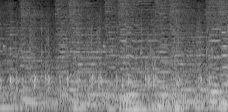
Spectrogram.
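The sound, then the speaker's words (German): Horse hooves clip-clopping from a horse-drawn carriage arriving at a baroque palace and its formal gardens, with steady, loud, continuous hoofbeats blended into a dense, busy layer of sound. “Wenn man durch die barocke Gartenanlage auf das prunkvolle Schloss schaut, kann man sich gut vorstellen, wie die Kutschen vom Residenzschloss Rastatt kommend vorfuhren.”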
